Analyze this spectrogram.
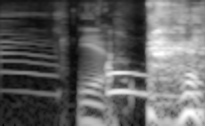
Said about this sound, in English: Did you squeeze that cat to make it say something? No, she's hungry. Just a little bit. She's also very hungry, Hungry. so. It's not squeezing, it's hugging.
